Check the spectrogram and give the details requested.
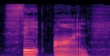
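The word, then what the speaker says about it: FitOn: Like the word fit and the word on put together.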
